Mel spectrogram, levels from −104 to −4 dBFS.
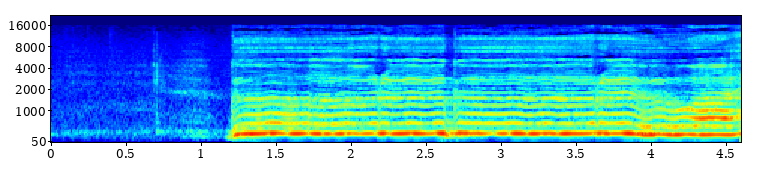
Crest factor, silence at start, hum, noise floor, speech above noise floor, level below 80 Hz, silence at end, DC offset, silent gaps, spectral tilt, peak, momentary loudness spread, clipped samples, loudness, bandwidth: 12 dB; 1.2 s; none; -67 dBFS; 43 dB; under -90 dBFS; 0 s; under 0.1%; none; -5 dB/octave; -14 dBFS; 4 LU; under 0.1%; -26 LUFS; 11.5 kHz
